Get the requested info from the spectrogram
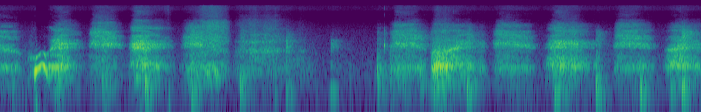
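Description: A woman breathing hard and fast, with quick audible breaths about twice a second and a short pause about four seconds in. She is winded from a round of burpees, lunges and frog jumps.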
